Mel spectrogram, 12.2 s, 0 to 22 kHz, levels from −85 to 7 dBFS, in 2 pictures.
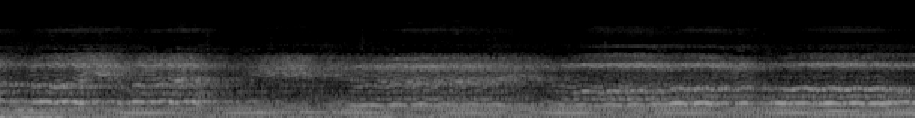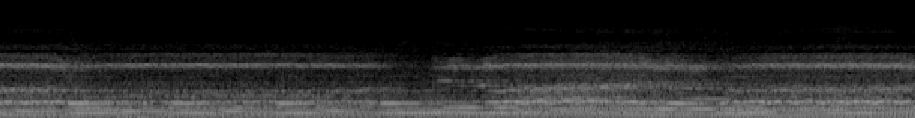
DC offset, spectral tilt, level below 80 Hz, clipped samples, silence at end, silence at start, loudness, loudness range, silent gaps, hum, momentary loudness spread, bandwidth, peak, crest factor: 0.2%; -7 dB/octave; -50 dBFS; under 0.1%; 0 s; 0 s; -37 LUFS; 3 LU; none; none; 6 LU; 11 kHz; -22 dBFS; 16 dB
